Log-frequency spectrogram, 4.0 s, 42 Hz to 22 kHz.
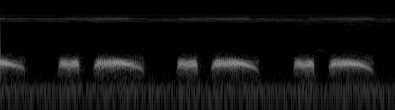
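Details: Spotted dove, 9 June 2020: a regular rhythm of a short coo followed by a longer, smoothly falling coo, repeated three times in four seconds. A low hum and a steady high hiss are in the background.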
